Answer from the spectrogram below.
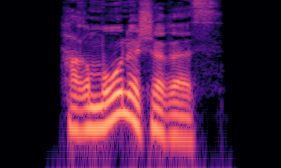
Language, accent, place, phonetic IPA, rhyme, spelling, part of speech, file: German, Germany, Berlin, [haʁˈmoːnɪʃəʁəs], -oːnɪʃəʁəs, harmonischeres, adjective, De-harmonischeres.ogg
- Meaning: strong/mixed nominative/accusative neuter singular comparative degree of harmonisch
